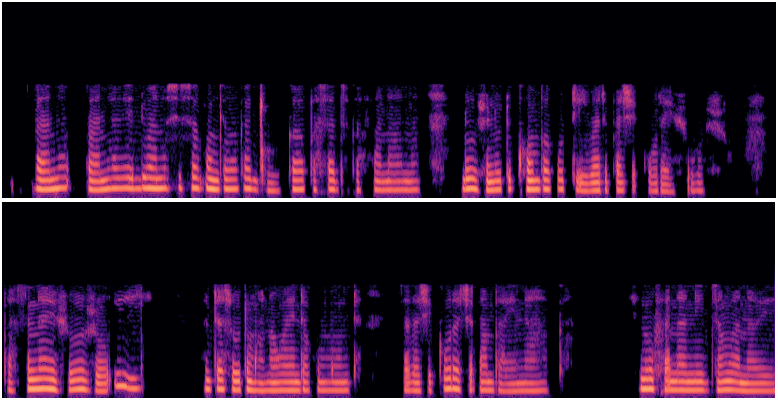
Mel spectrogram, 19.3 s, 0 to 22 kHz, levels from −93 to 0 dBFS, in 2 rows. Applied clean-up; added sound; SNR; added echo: none; none; none; none.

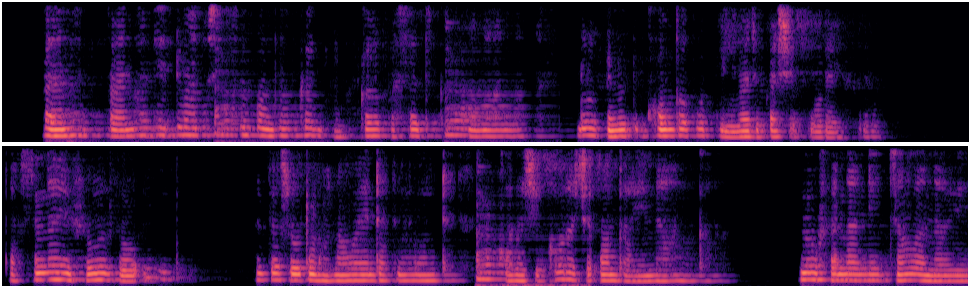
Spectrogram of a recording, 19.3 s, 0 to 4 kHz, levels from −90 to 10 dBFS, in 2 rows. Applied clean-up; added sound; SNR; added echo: neural mask model DeepFilterNet 3.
